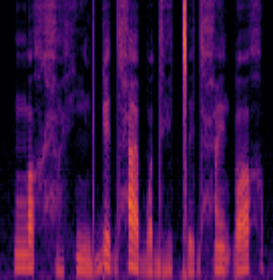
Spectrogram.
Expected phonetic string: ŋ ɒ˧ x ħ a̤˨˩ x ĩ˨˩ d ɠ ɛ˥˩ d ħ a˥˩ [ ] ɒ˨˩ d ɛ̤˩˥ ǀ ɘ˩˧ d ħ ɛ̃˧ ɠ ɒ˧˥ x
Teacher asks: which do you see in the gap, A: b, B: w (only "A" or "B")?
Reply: A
